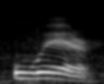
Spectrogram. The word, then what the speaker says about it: aware: The phonetics of this word is remove. Remove. The stress is located on the second syllable, and the meaning of this word is menghapus. The ninth word is aware.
